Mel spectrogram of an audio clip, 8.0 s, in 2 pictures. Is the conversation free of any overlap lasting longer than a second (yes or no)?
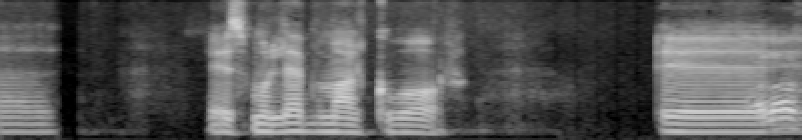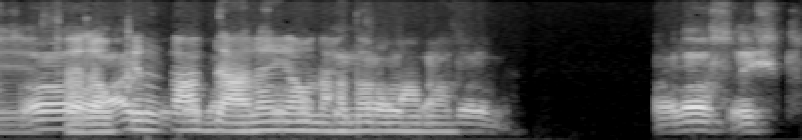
no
